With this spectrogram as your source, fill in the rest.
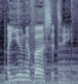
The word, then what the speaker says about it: university: The letter U sounds like Y in some words. So, we use a. For example, a university, a uniform.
